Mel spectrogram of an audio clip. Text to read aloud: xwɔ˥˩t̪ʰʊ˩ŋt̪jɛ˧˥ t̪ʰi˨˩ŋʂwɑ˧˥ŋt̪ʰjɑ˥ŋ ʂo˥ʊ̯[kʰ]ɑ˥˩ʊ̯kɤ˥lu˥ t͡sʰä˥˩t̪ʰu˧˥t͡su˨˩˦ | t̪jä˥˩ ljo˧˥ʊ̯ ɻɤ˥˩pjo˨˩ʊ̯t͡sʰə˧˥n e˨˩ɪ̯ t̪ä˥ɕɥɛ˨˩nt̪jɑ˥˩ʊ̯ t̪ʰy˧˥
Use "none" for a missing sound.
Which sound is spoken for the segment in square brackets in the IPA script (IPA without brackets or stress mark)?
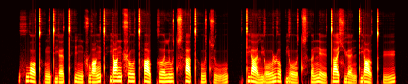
t̪ʰ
